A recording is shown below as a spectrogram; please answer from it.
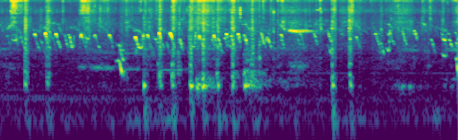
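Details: Feeding grey francolin chicks keep up a dense chorus of thin, upslurred peeps, several each second, over a quiet background with a few soft lower notes and clicks.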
